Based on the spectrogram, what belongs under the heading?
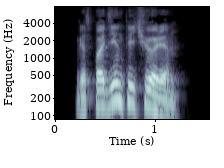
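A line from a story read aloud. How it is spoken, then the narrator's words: Captain shouting. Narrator (Russian): закричал драгунский капитан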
